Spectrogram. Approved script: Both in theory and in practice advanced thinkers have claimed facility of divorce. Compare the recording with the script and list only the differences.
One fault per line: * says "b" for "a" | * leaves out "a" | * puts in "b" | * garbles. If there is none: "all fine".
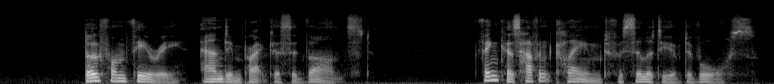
* says "on" for "in"
* says "haven't" for "have"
